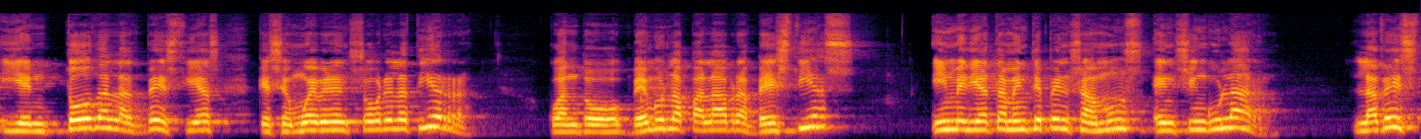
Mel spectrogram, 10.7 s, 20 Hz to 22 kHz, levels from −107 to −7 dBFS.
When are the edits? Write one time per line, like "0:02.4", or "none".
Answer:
none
